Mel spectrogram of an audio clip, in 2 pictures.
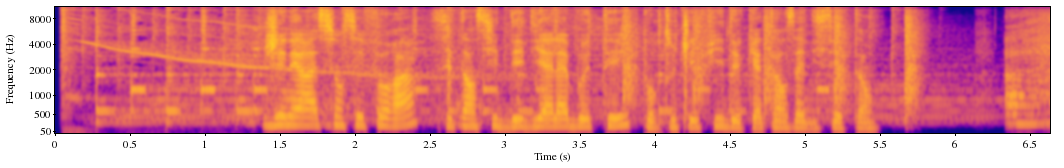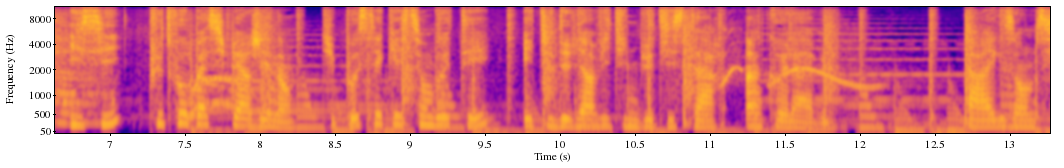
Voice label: Teenage voice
